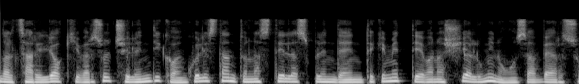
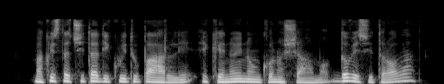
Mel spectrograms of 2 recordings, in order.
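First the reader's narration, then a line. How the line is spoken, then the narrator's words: Playful, curious question. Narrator (Italian): in tono scherzoso gli avevano chiesto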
